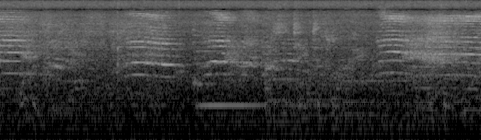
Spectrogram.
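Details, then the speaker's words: Muffled, wavering infant cries from another room, rising and falling over several seconds against quiet room noise; a baby crying. "Man, he is crying in there."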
